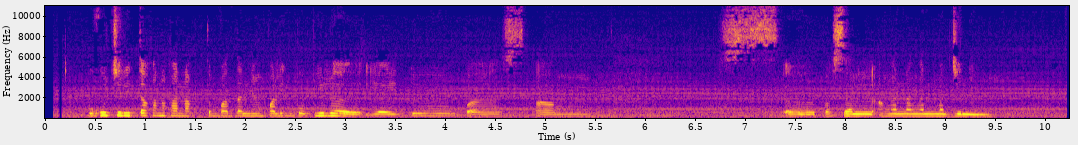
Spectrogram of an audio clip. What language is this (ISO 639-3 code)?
msi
